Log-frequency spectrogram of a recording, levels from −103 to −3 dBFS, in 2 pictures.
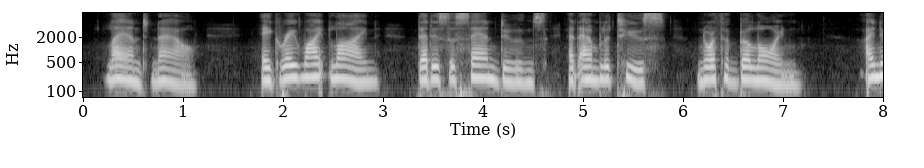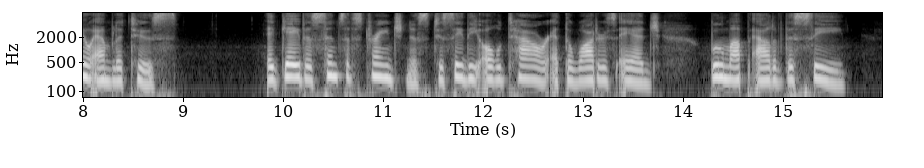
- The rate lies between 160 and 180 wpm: No, average, 150 wpm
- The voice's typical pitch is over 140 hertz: Yes, high, 190 Hz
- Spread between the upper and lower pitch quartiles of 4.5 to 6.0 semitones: No, average, 2.8 semitones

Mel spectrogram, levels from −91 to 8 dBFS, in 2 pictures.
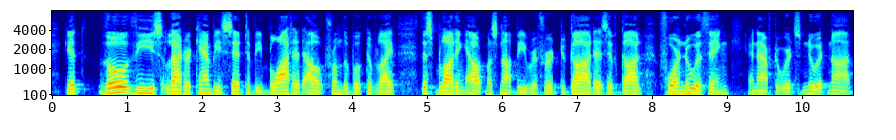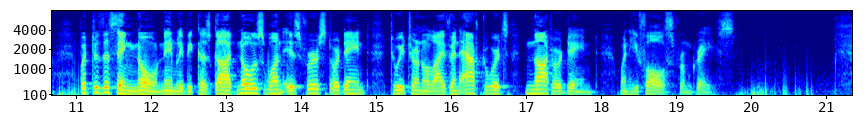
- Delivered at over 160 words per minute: Yes, average, 170 wpm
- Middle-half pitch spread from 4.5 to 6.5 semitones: No, average, 3.3 semitones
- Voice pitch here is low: Yes, low, 125 Hz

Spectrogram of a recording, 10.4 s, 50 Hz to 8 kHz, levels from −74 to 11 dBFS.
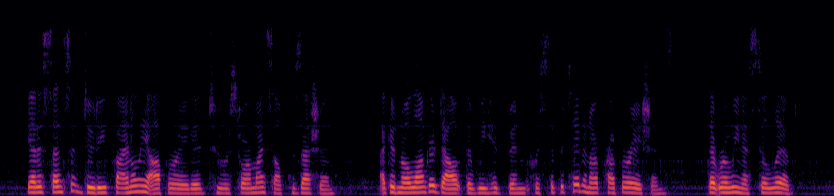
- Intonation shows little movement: Yes, narrow, 2.2 semitones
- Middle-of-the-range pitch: No, high, 195 Hz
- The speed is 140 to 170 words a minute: Yes, average, 165 wpm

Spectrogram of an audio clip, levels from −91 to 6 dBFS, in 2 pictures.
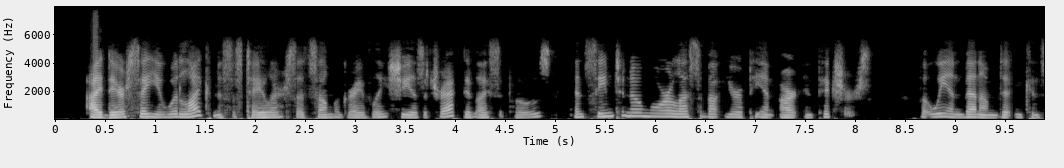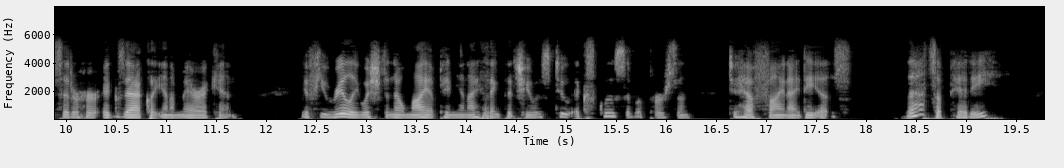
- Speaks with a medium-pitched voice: Yes, medium, 170 Hz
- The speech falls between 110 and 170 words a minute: No, average, 190 wpm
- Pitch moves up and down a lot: No, average, 2.9 semitones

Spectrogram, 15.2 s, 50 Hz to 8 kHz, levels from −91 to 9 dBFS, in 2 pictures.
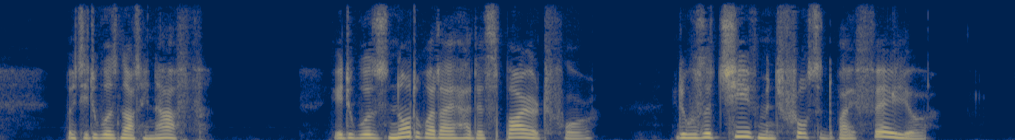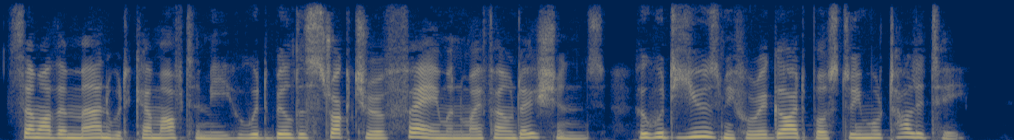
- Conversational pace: Yes, average, 180 wpm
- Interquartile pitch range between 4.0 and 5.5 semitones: No, average, 2.9 semitones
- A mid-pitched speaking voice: No, high, 200 Hz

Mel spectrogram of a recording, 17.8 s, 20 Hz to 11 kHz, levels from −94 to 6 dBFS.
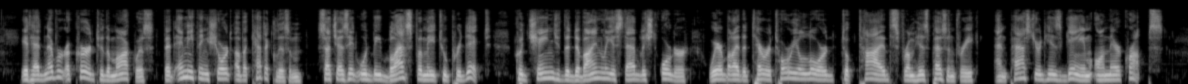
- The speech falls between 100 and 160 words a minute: Yes, average, 145 wpm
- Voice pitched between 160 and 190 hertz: No, medium, 145 Hz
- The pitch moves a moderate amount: Yes, average, 3.6 semitones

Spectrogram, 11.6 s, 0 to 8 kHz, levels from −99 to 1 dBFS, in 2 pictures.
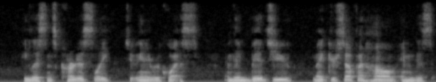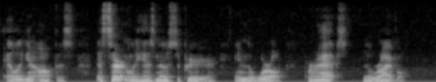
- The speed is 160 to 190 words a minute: No, average, 150 wpm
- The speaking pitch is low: Yes, low, 110 Hz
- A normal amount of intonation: Yes, average, 3.3 semitones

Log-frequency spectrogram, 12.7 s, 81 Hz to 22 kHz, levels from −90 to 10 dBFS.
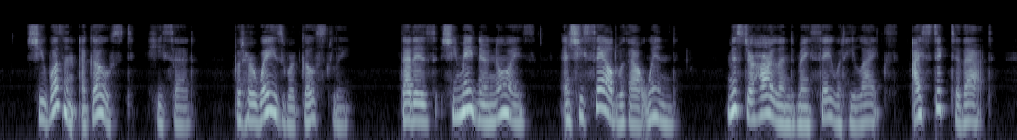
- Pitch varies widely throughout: Yes, wide, 6.2 semitones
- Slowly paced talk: No, average, 155 wpm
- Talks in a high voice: No, medium, 180 Hz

